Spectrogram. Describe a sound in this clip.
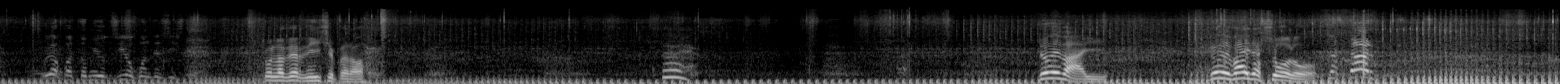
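A motorcycle engine idles with a steady low putter.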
